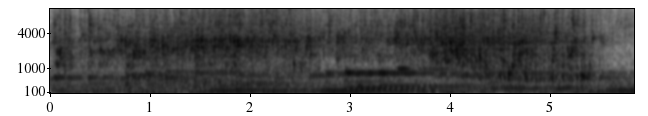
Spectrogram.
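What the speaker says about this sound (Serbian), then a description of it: "Prelit ću butkice sa hladnom vodom." Cold water runs from a tap into a pot holding washed pork hocks, a continuous moderate splashing stream with shifting tone as the pot fills, no voices.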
